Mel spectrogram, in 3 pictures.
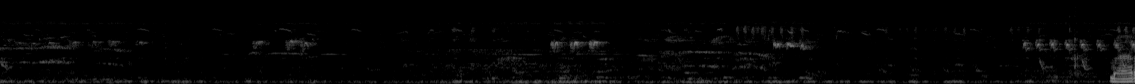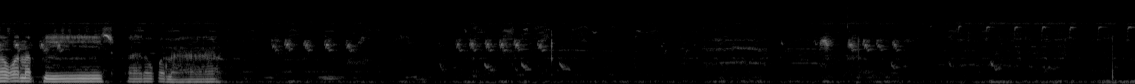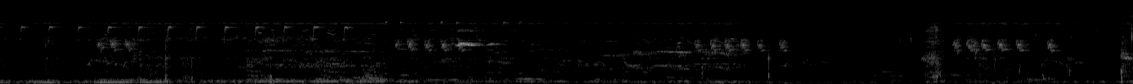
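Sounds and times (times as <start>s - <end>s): birds chattering trills: 4.1s - 34.0s.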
